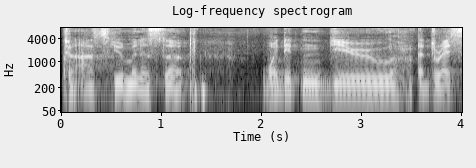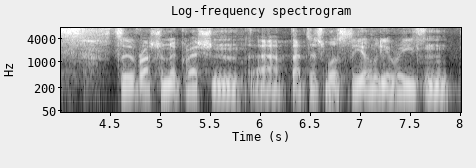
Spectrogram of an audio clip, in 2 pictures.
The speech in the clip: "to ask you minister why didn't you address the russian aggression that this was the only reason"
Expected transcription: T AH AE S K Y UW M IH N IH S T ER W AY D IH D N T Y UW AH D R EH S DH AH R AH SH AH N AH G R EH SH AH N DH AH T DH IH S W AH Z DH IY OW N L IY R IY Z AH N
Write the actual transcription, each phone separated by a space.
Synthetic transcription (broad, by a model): T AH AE S K Y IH M IH N IH S T ER W AY D IH D N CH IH AH D R EH S DH AH R AH SH AH N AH G R EH SH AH N DH AH T DH IH S W AH Z DH IY OW N L IY R IY Z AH N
